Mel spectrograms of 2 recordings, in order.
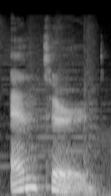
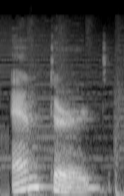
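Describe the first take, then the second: Both takes have the same delivery.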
